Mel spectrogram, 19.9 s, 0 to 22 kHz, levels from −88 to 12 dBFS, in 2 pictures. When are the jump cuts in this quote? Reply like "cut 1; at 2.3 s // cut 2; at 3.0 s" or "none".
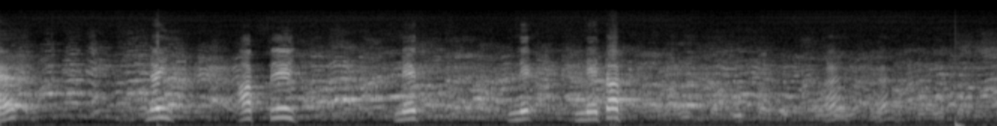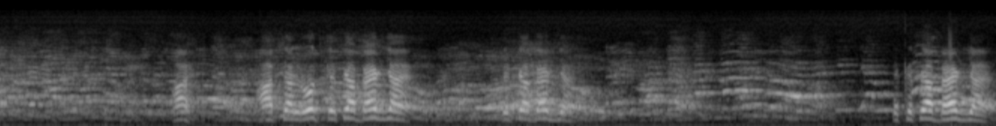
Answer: none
